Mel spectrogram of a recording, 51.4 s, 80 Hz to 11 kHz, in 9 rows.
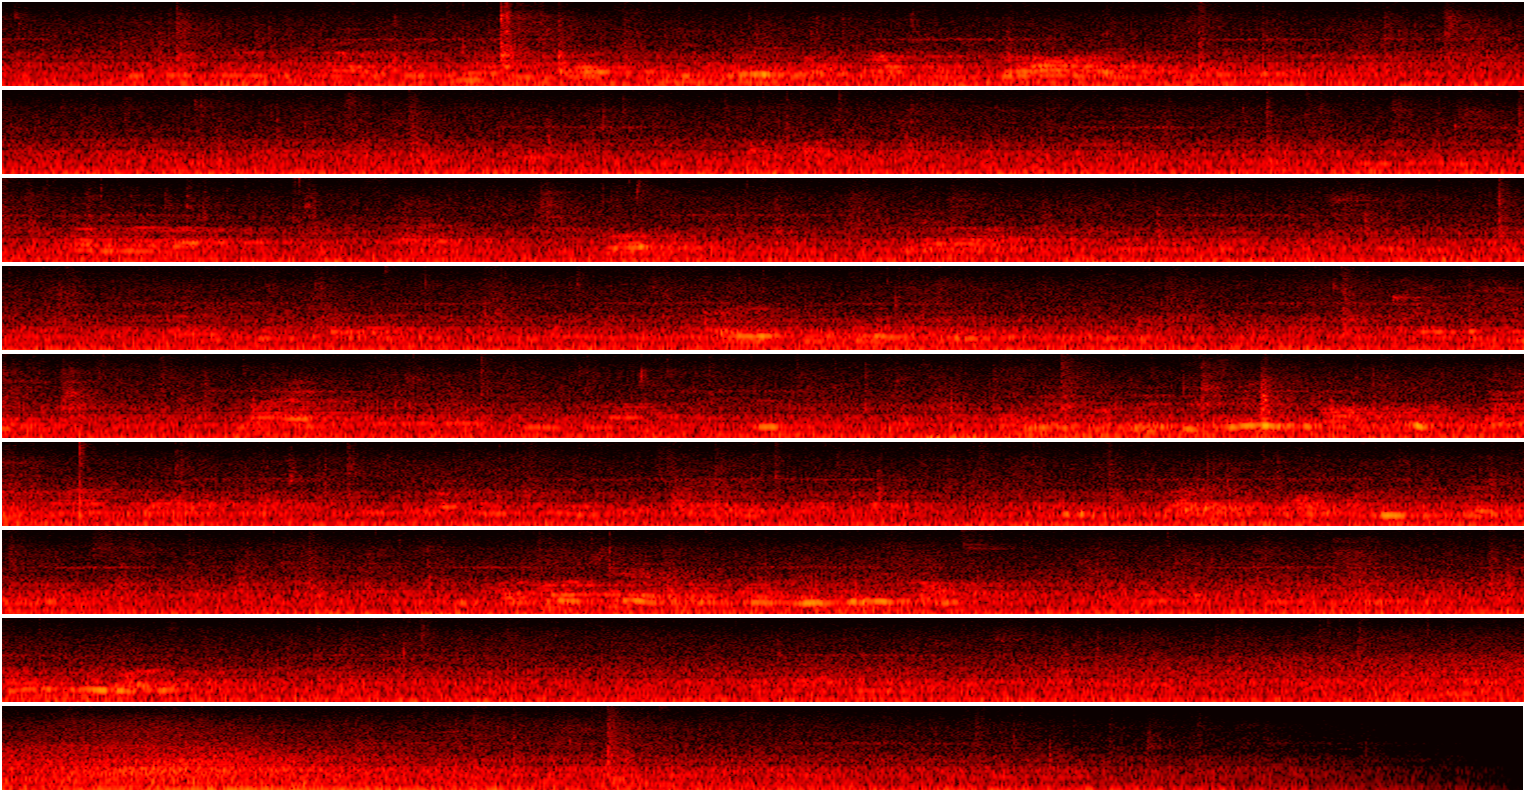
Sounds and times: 0.0s leftovers of rain 50.9s
7.5s distant voices 50.6s

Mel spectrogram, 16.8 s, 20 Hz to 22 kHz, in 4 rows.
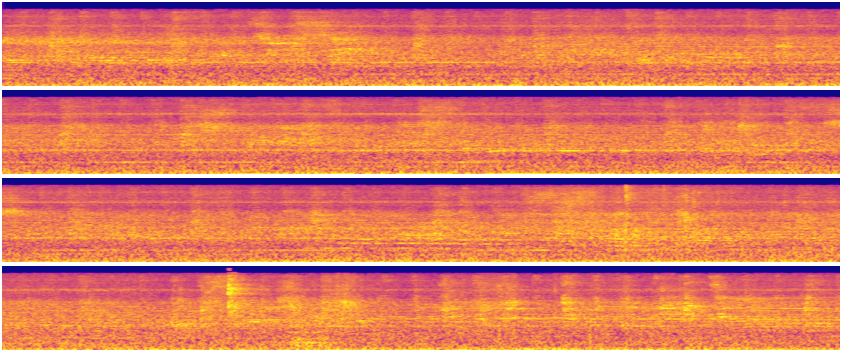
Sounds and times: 0.0s background radio music 16.7s
0.0s electric buzz of the ice fridges 16.7s
0.0s hum of the ventilation 16.7s
13.5s opening of the automatic door 14.5s

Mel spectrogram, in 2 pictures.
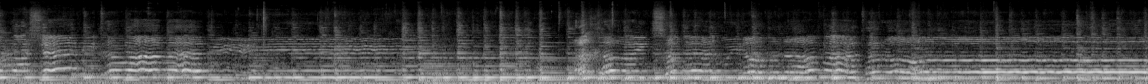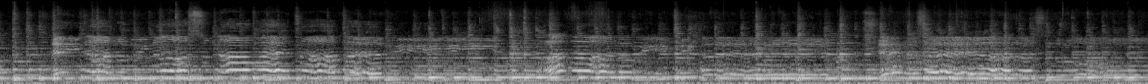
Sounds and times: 0.0s pair of young men singing 4.2s
5.7s pair of young men singing 22.9s

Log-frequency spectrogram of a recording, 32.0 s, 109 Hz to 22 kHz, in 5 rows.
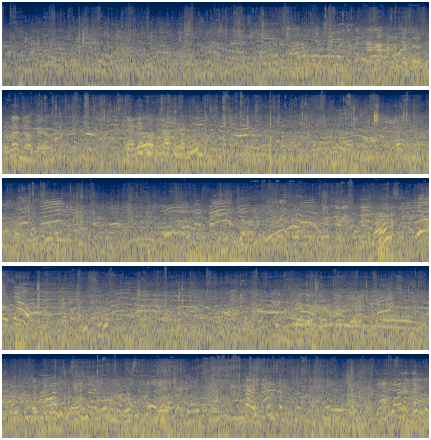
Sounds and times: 7.2s Children playing with water 32.0s

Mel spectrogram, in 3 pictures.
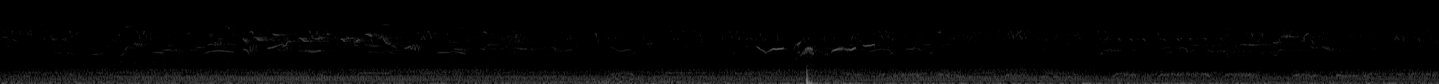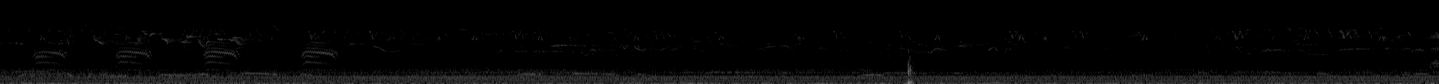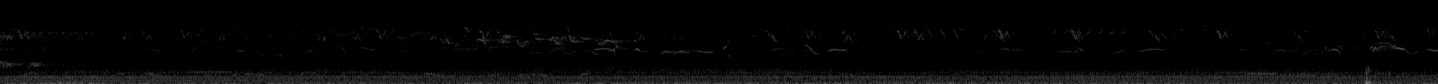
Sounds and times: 0.0s song thrush 43.1s
7.3s blackbird 43.1s

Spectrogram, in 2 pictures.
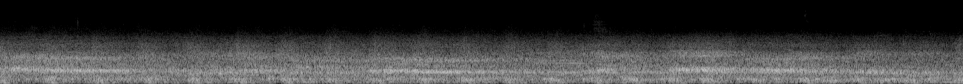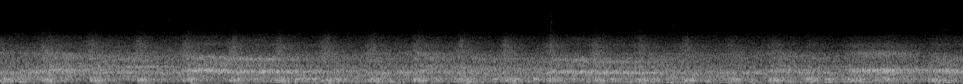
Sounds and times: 0.0s football match 19.2s
0.0s hertha fan chants 19.2s

